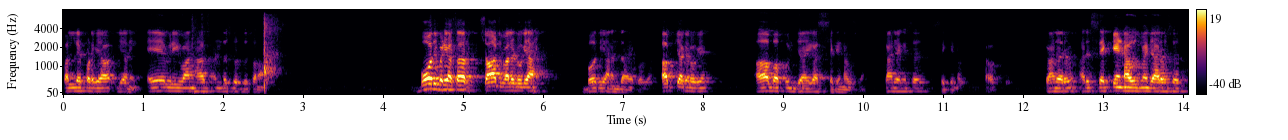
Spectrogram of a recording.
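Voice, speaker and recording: A man's voice: fairly low pitch, a little fast, highs cut off. A man teaching a lecture who keeps checking that the class follows him, repeating key phrases and adding playful asides.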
